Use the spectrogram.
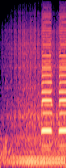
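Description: A car horn gives two short, loud honks in quick succession over the low rumble of an idling engine, as a customer arriving in his car signals to a tamale seller without stopping the motor; no voices present.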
